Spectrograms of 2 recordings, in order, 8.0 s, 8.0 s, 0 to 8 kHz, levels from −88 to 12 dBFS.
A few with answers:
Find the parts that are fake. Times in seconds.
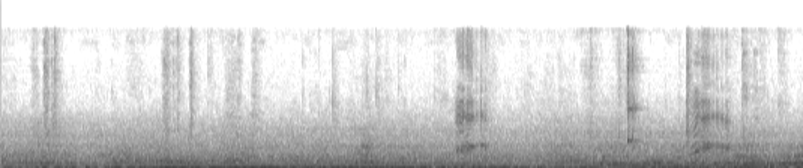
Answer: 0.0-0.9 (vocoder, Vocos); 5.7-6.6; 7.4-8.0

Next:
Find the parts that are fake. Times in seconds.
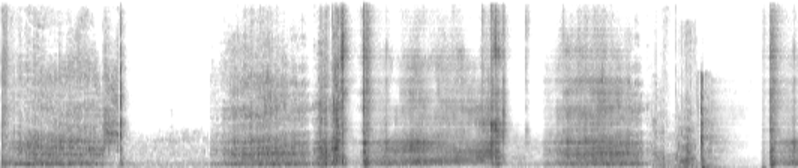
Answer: 3.4-6.3 (vocoder, WaveNeXt); 7.1-8.0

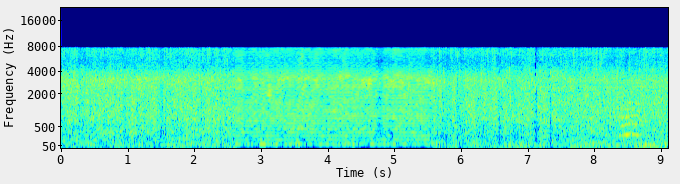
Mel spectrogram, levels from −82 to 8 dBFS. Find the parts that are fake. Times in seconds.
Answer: 2.6-5.6 (vocoder, HiFi-GAN)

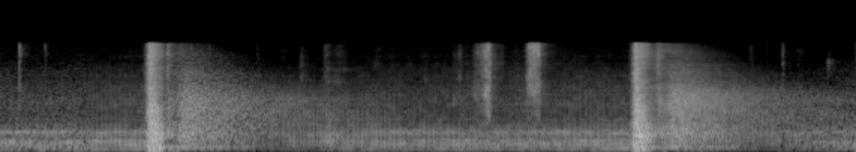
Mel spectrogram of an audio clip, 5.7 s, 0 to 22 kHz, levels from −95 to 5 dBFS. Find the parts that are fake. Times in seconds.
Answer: 0.6-1.1 (vocoder, Vocos); 1.8-5.2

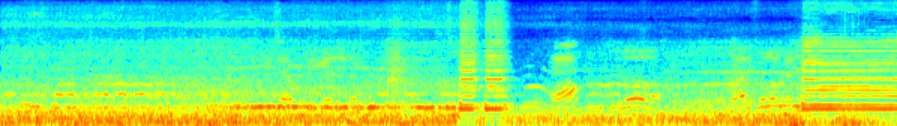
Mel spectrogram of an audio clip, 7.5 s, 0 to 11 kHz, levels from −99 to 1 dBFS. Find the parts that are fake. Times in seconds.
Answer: 3.1-3.8 (codec, SNAC)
